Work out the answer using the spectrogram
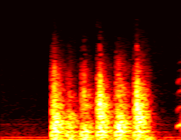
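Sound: knocking on a door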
